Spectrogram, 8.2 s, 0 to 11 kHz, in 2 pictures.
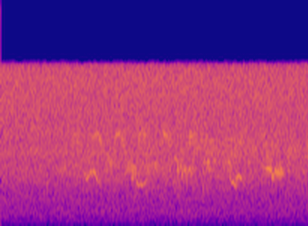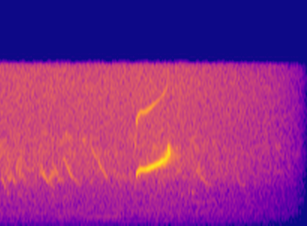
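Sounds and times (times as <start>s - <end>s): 
Fuscous Flycatcher Cnemotriccus fuscatus rising whistle: 5.9s - 6.4s.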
